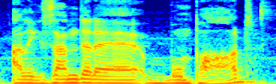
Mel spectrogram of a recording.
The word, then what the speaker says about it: Alexandre Bompard: Now, announcing the planned tie-up with Tesco, the Carrefour Group uh, chief executive Alexandre Bompard well pronounced.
